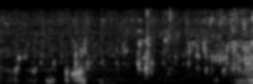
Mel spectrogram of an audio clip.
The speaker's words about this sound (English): Let me rinse this can, because we recycle here at Cooking in the Dark.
